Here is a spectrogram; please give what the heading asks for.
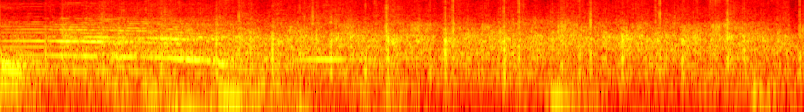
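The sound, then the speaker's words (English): Crowd cheering and applauding at an event in Chicago, with dense, loud clapping and shouts that carry steadily for about four seconds without a break. “Make some noise, Chicago!”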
